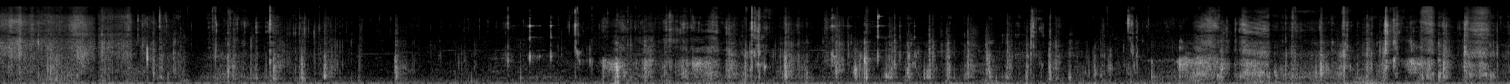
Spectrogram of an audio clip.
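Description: Close-miked eating sounds of someone chewing sticky rice: many quick, irregular wet smacks and clicks, easing off briefly about four seconds in.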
